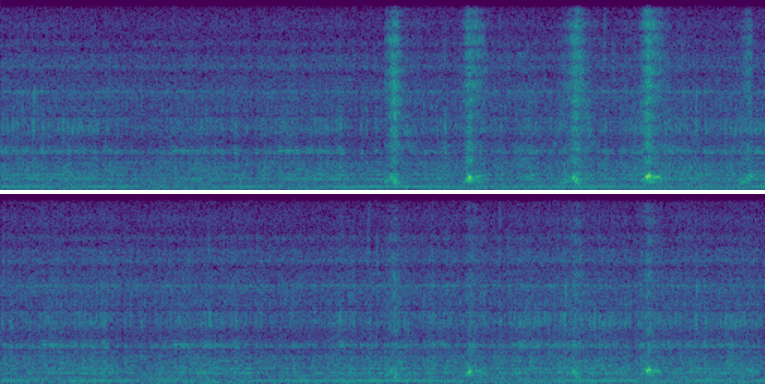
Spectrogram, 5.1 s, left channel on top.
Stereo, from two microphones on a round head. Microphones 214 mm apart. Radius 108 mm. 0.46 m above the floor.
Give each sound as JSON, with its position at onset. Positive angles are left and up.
{"t": 2.6, "sound": "a whoosh", "side_deg": 70}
